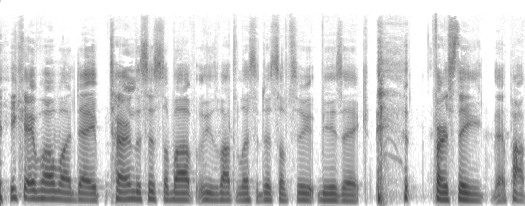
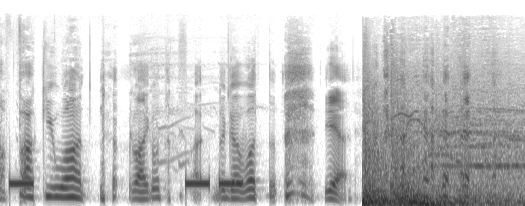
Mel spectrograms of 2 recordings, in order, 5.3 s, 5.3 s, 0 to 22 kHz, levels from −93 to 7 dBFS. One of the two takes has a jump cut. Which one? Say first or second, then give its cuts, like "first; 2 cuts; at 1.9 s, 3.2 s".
first; 2 cuts; at 1.1 s, 3.6 s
